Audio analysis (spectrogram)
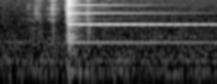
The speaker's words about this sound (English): I've got my bell ready to go.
